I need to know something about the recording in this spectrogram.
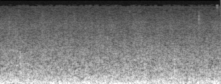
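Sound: rain falling outside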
